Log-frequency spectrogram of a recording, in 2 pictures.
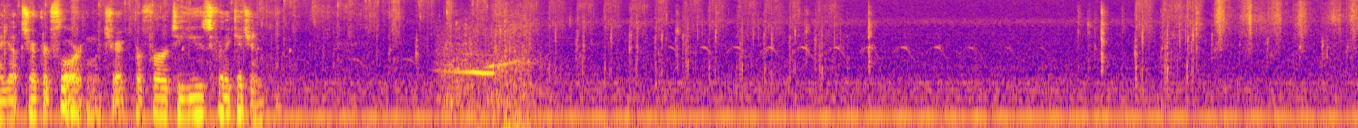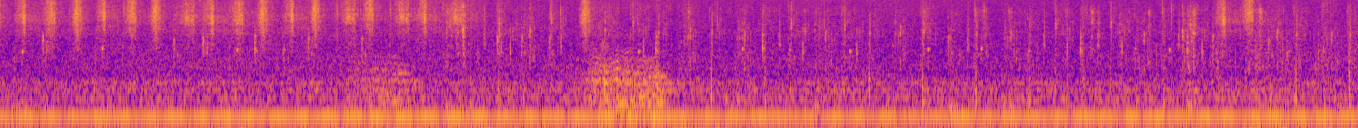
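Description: Soft footsteps patter steadily on the ground.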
